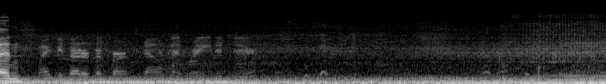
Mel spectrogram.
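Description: Steady low vehicle rumble, with faint voices in the background.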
